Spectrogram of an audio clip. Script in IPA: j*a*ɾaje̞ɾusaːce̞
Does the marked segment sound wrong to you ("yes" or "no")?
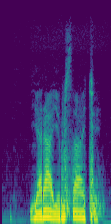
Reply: no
